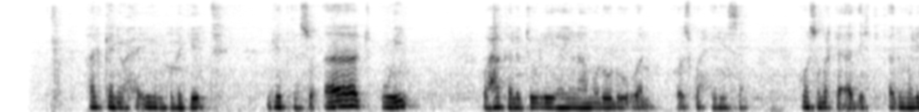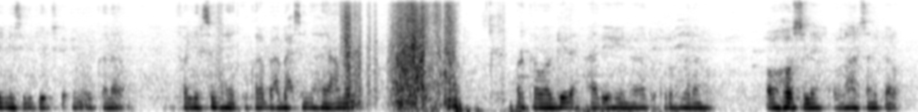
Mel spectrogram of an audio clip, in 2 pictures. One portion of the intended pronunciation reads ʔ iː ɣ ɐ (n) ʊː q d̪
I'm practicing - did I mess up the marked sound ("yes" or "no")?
yes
